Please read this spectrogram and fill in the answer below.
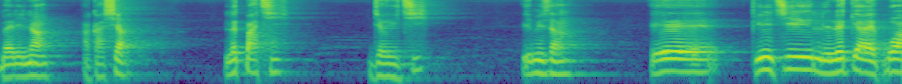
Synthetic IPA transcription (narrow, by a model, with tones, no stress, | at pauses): mɛ̃˨li˨nã˨ | a˨ka˨si˦a˨ | le˦k͡pa˦t͡ɕi˦ | d͡ʒɛ˨ɣi˨t͡ɕi˦ | je˦mĩ˦zã˦ | e˦e˦ | ki˦nĩ˨t͡ɕi˦le˨le˦ke˦a˨je˨k͡pɔ˦a˦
